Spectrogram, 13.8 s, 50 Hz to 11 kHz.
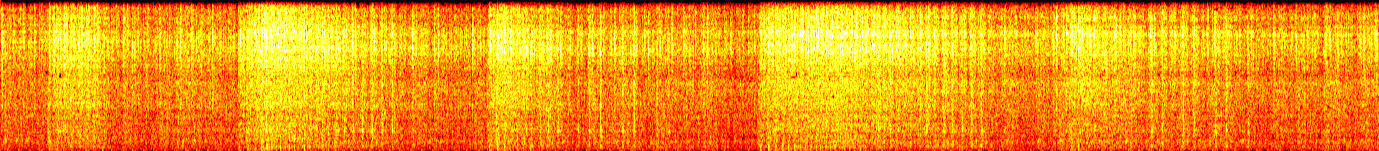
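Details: Suzuki DR 800 big single at idle at night, thumping with a hard, uneven knocking sound from the engine on each beat.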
